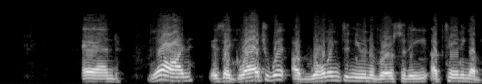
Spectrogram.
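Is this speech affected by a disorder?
No.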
